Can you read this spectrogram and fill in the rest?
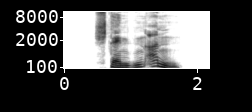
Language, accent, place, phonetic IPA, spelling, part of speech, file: German, Germany, Berlin, [ˌʃtɛndn̩ ˈan], ständen an, verb, De-ständen an.ogg
- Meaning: first/third-person plural subjunctive II of anstehen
